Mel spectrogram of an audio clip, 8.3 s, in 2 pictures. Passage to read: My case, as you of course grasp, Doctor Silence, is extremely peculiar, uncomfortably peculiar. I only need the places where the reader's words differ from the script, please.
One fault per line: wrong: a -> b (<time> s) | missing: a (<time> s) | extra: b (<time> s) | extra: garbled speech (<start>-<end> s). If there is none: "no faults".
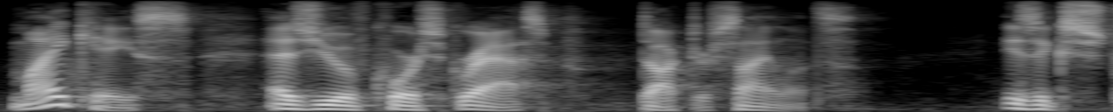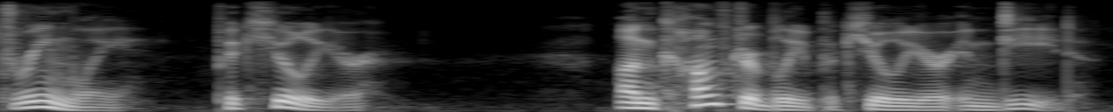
extra: Indeed (7.7 s)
